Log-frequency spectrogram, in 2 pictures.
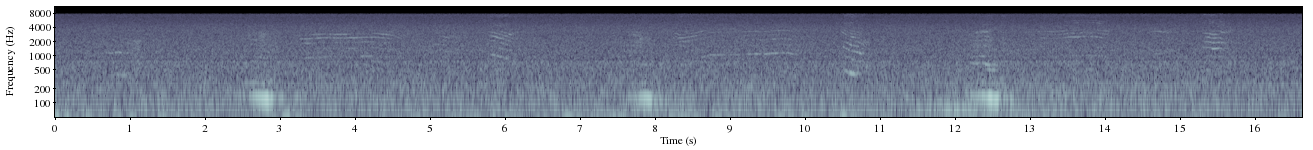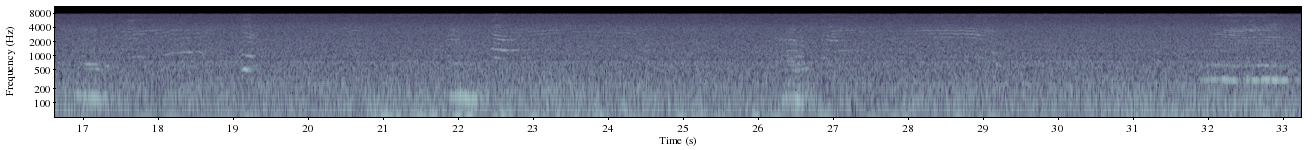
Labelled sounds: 3.3	4.6	humpback whale, 2.2 to 3.0 kHz
5.8	6.1	humpback whale, 2.2 to 3.3 kHz
8.3	9.8	humpback whale, 0.93 to 3.5 kHz
13.2	14.0	humpback whale, 2.4 to 7.2 kHz
14.6	15.6	humpback whale, 1.3 to 3.4 kHz
17.6	18.5	humpback whale, 0.99 to 5.8 kHz
22.4	23.4	humpback whale, 1.2 to 3.0 kHz
24.1	24.4	humpback whale, 2.9 to 3.1 kHz
27.1	27.3	humpback whale, 3.4 to 3.6 kHz
28.2	29.1	humpback whale, 2.6 to 3.6 kHz
32.2	33.0	humpback whale, 2.4 to 7.2 kHz

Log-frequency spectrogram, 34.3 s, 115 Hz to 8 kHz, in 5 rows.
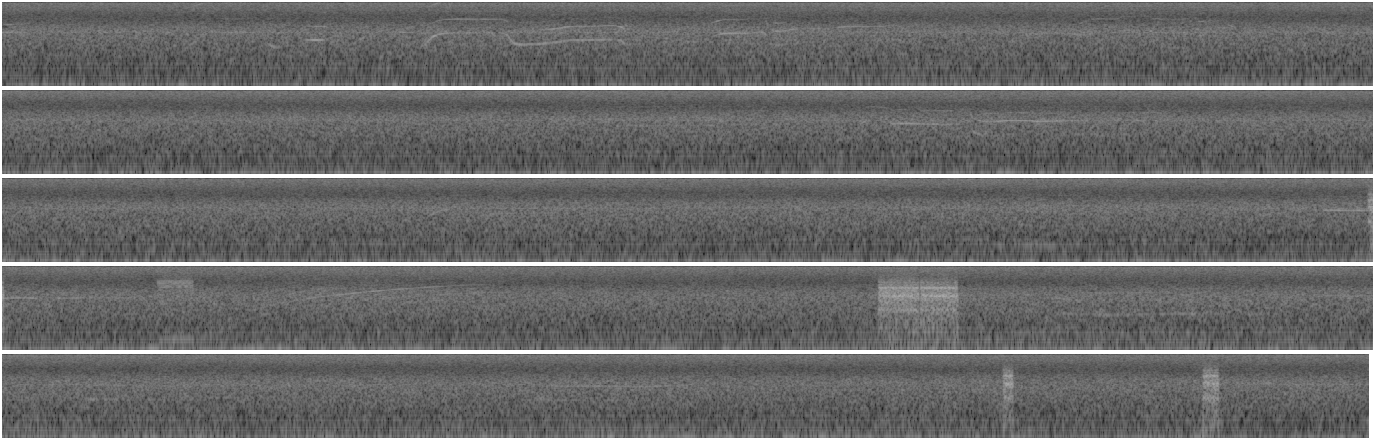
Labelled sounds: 2.0	5.5	killer whale, Bigg's (transient), 0.52 to 2.7 kHz
11.1	12.8	killer whale, Bigg's (transient), 0.60 to 2.1 kHz
19.2	21.9	killer whale, Bigg's (transient), 1.3 to 2.0 kHz

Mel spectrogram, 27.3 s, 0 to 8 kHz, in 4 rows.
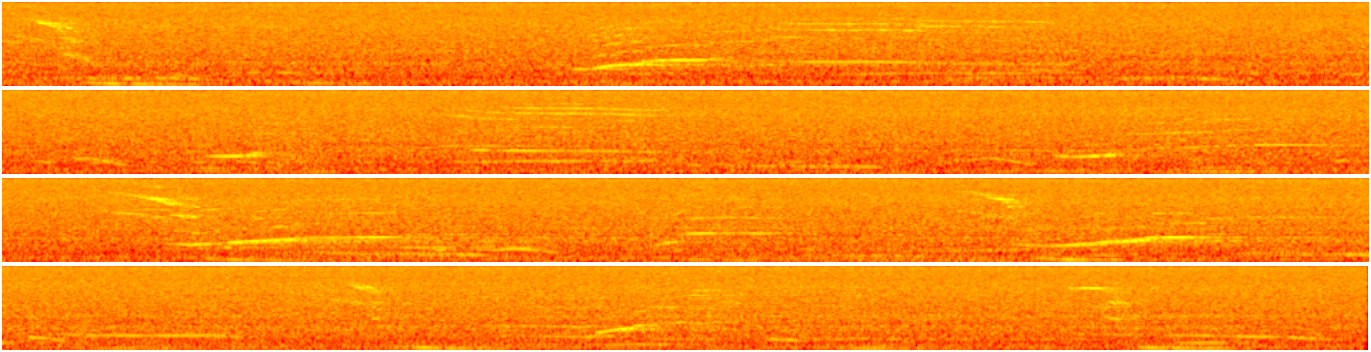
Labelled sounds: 3.2	3.6	humpback whale, 0.80 to 0.96 kHz
3.9	5.5	humpback whale, 2.9 to 4.3 kHz
9.1	10.2	humpback whale, 2.8 to 4.4 kHz
12.7	13.5	humpback whale, 0.93 to 1.8 kHz
14.2	14.6	humpback whale, 1.9 to 4.5 kHz
15.2	15.7	humpback whale, 0.80 to 2.4 kHz
17.1	17.5	humpback whale, 0.86 to 2.0 kHz
19.4	19.8	humpback whale, 0.80 to 0.86 kHz
23.8	24.1	humpback whale, 0.83 to 0.99 kHz
25.8	26.1	humpback whale, 3.6 to 3.8 kHz

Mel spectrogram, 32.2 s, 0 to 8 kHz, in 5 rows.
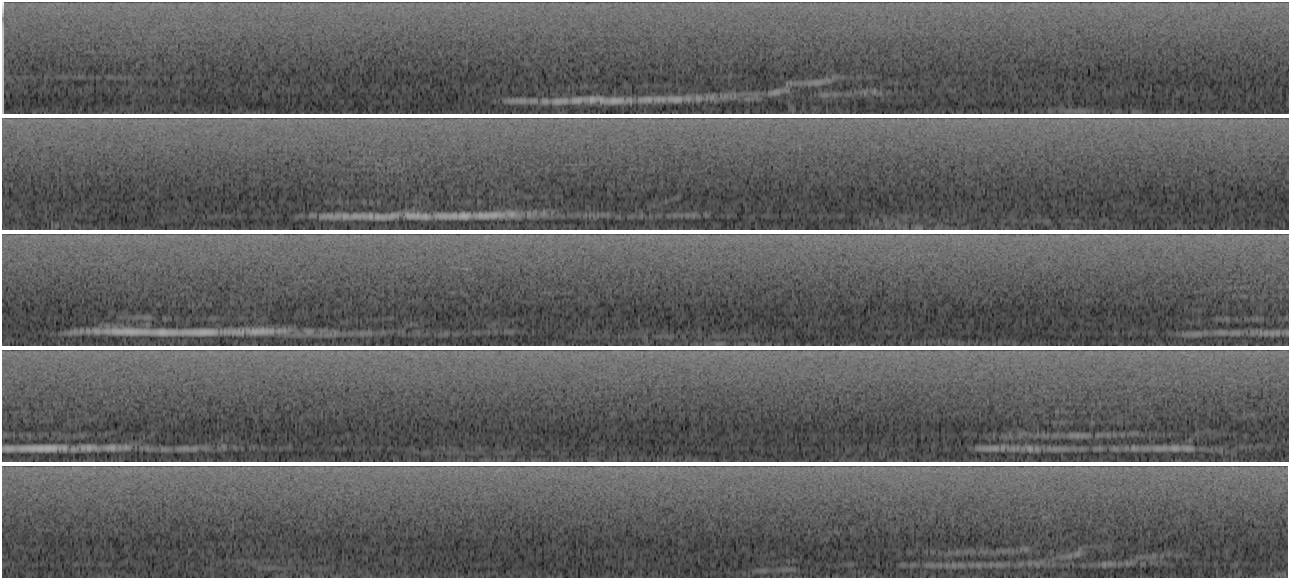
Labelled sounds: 1.0	1.4	humpback whale, 0.86 to 1.1 kHz
3.9	4.4	humpback whale, 0.80 to 1.1 kHz

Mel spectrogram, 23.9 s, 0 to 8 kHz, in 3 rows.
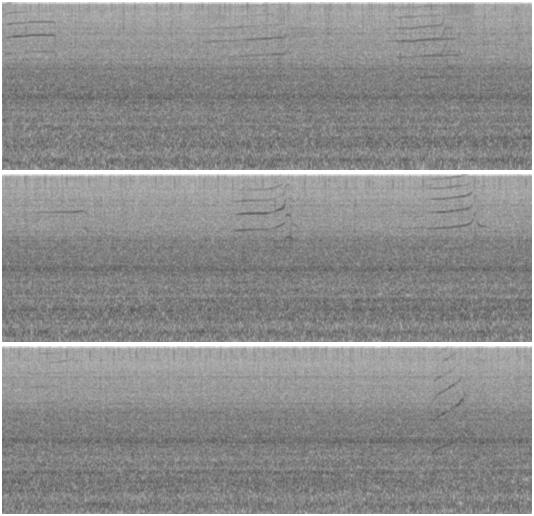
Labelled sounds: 0.0	0.8	killer whale, southern resident, 4.4 to 8.0 kHz
3.3	4.3	killer whale, southern resident, 3.2 to 5.4 kHz
5.8	6.5	killer whale, southern resident, 4.1 to 6.3 kHz
8.5	9.2	killer whale, southern resident, 4.1 to 4.3 kHz
11.4	12.2	killer whale, southern resident, 3.0 to 6.3 kHz
14.3	14.9	killer whale, southern resident, 6.2 to 6.6 kHz

